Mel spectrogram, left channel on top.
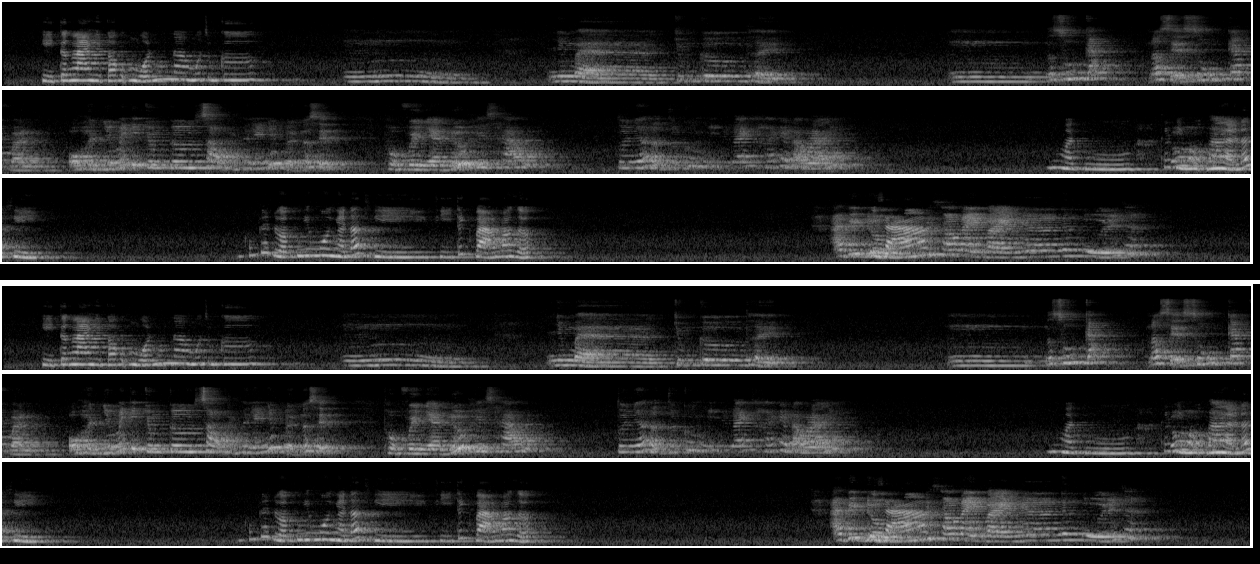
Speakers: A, on the left; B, on the right.
A: thì tương lai thì tôi cũng muốn ờ, mua chung cư
B: Ừm. nhưng mà chung cư thì ừm, nó xuống cấp nó sẽ xuống cấp và ồ hình như mấy cái chung cư sau một khoảng thời gian nhất định nó sẽ thuộc về nhà nước hay sao ấy tôi nhớ là tôi có nghe loáng thoáng ở đâu đấy
A: nhưng mà ừm, thế
B: đúng
A: thì
B: không
A: mua, mua
B: ta
A: nhà đất thì không biết được nhưng mua nhà đất thì thì tích vàng bao giờ
B: ai biết được
A: Cái giá
B: có khi sau này vàng ờ, nhân người đó chứ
